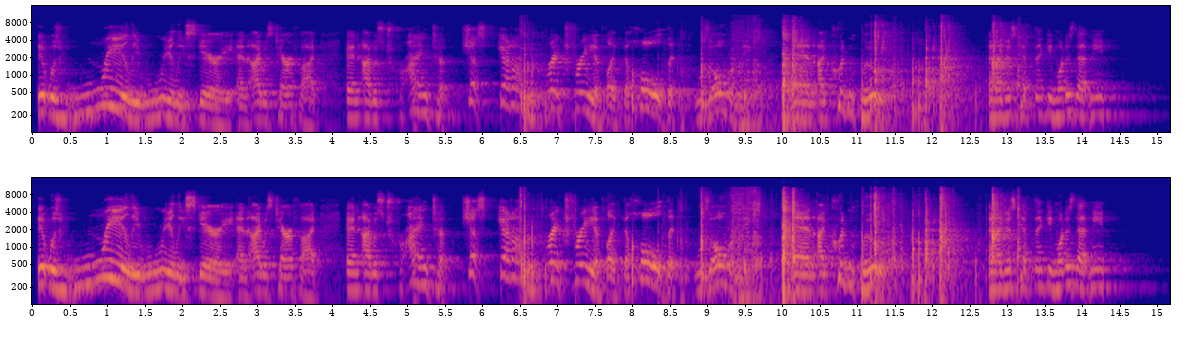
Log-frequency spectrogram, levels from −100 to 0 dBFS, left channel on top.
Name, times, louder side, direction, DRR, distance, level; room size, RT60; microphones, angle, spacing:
voice 1, 0.1-9.7 10.1-11.6 12.8-14.3, right 2 dB, 20° right, 13 dB, 0.3 m, -43 dB
sound 1, 6.5-6.8 7.2-7.3 7.6-7.7 8.0-8.1 8.3-10.6 11.1-12.3 12.6-13.2, right 7 dB, 70° right, 0.5 m, -38 dB
18.0 x 8.3 x 5.2 m, 1.4 s
head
